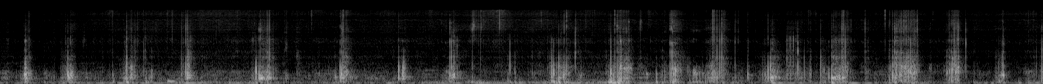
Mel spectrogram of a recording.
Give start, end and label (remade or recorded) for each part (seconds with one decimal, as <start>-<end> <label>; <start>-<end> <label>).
0.0-10.4 remade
